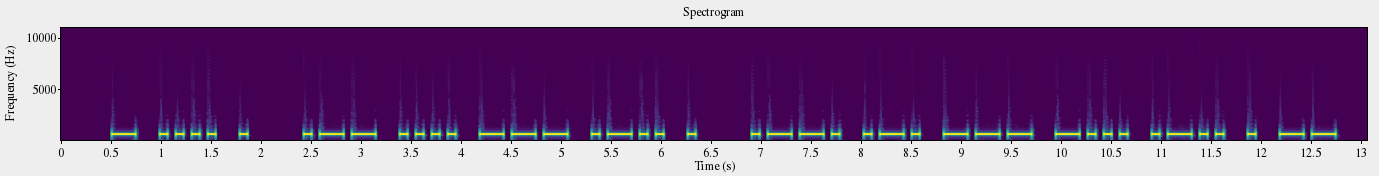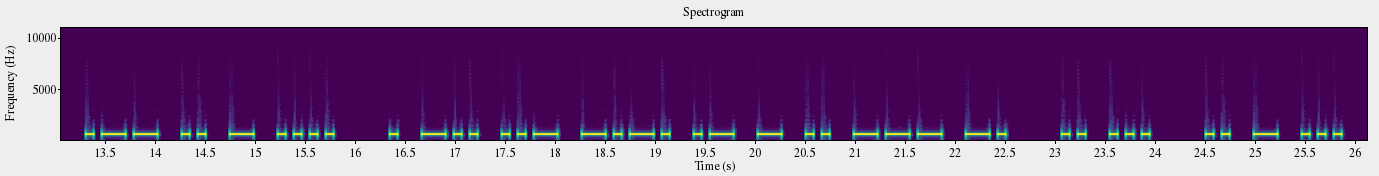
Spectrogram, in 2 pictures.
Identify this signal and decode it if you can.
Morse code, heard as a keyed tone, about 15 wpm, 700 Hz. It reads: THE WHOLE PROBLEM WITH EDUCATION IS ITS
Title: Sentences from Top 1000 Words - Review Part 6 - 15wpm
